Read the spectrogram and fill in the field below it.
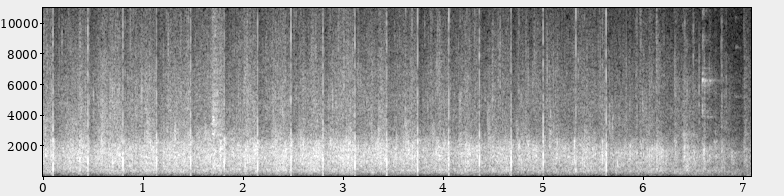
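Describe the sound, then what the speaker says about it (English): A large audience at a town ceremony claps for a local celebrity taking the stage, loud, dense applause sustained evenly throughout with sharp individual claps standing out near the microphone. "Let's give him a round of applause"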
